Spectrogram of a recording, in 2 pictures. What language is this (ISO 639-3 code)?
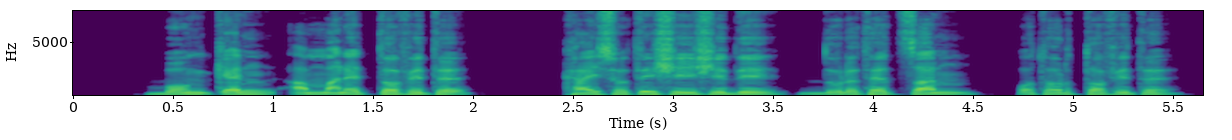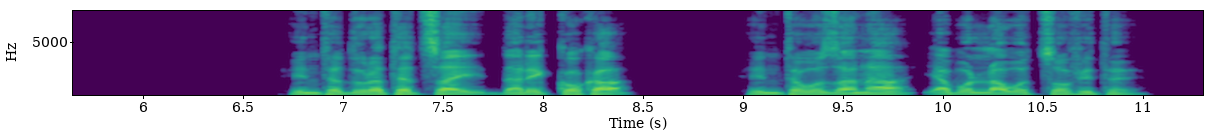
gof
